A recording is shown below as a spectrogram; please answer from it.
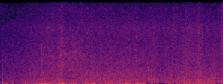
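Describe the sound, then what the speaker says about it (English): A brook flows behind a living space, a continuous broad rushing of water with low rumbling surges, fairly close and steady, mixed with some wind buffeting the microphone. "Even with the windows closed, you'll still hear the brook at night."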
